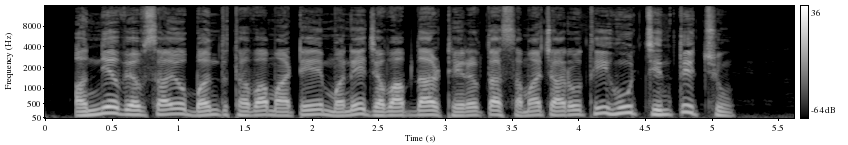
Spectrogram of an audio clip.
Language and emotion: Gujarati, fearful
